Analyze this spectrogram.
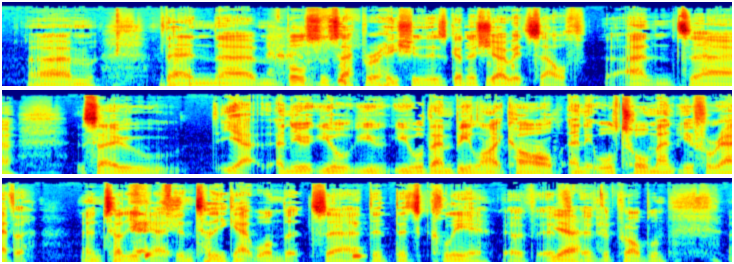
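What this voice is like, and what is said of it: Stoke-on-Trent English accent. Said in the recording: “It's going to be my Stoke accent.”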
